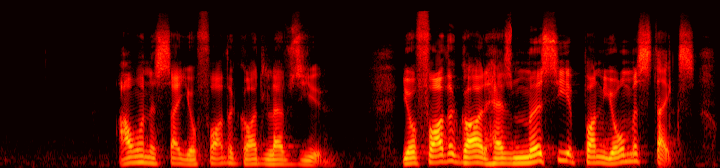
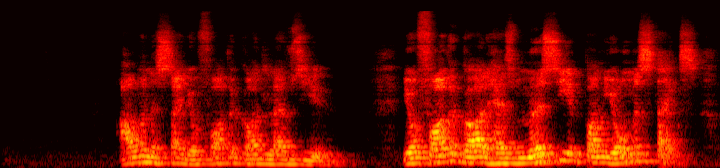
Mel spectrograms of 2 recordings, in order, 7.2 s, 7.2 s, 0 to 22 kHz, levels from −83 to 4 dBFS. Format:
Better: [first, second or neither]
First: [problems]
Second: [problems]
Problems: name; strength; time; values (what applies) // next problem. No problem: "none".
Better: first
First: none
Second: off-mic speech; far // room echo; slight; dies away in 0.4 s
